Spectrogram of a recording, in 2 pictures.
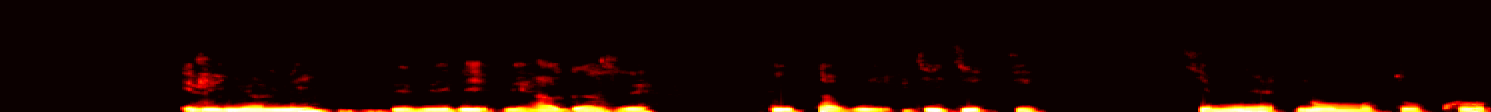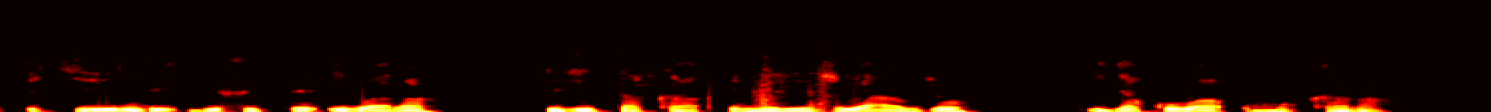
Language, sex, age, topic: Kinyarwanda, male, 18-24, agriculture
